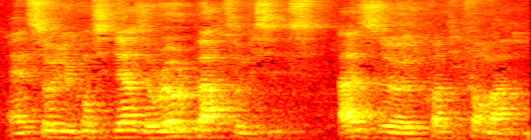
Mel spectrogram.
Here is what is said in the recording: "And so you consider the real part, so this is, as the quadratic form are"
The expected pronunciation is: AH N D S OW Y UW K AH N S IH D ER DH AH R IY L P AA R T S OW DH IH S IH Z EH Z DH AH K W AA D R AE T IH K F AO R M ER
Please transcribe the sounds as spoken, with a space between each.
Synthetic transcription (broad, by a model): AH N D S OW Y UW K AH S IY D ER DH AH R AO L P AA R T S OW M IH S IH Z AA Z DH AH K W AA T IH K F AO R M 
